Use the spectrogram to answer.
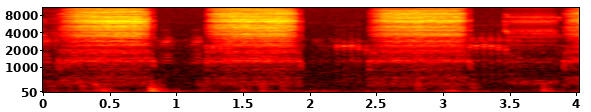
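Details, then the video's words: In Israel, a wild brood of eight barn owl nestlings gives strong, harsh hisses under a second long, about once a second, with soft thuds in the pauses. "8 nestling cute barn owl nestlings"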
